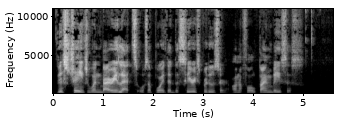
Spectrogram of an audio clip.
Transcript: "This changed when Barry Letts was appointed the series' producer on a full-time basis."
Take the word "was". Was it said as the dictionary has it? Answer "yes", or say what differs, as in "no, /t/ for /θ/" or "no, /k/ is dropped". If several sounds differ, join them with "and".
no, /s/ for /z/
